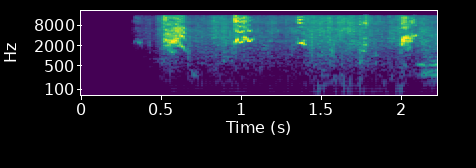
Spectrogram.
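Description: Dry fallen leaves rustling and crackling under monkeys' hands and feet: a few short, sharp crackles about every 0.4 seconds.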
